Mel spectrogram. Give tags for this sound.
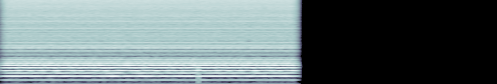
ship; ferry; storm; fog; horn; foghorn; honk

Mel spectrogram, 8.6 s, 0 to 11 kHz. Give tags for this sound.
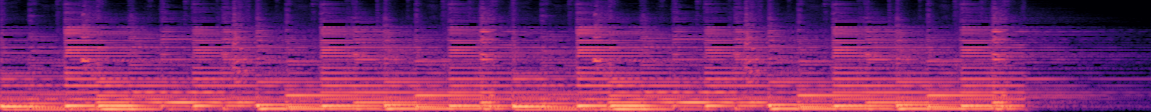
125; acoustic; bpm; guitar

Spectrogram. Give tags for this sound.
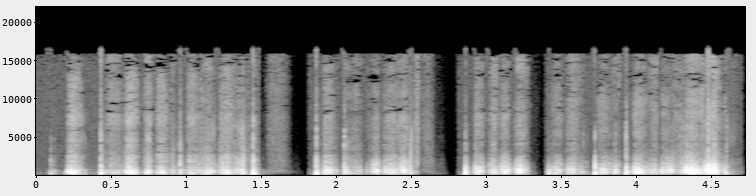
stereo; foley; pencil

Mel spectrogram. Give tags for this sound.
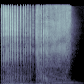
bag; plastic; squeak

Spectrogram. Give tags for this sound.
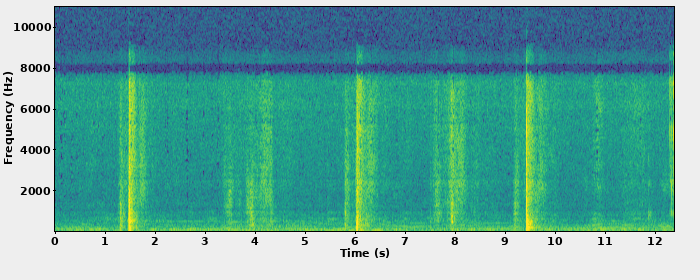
fight; impact; pillowfight

